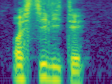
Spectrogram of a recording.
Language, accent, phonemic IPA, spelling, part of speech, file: French, France, /ɔs.ti.li.te/, hostilité, noun, LL-Q150 (fra)-hostilité.wav
- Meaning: hostility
